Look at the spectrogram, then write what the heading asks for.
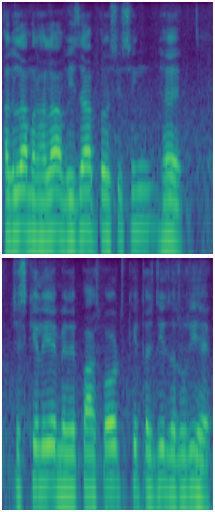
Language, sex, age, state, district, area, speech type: Urdu, male, 30-45, Delhi, North East Delhi, urban, spontaneous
